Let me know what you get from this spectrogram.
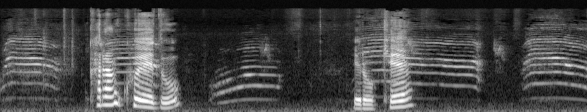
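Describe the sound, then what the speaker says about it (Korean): A cat meows repeatedly at close range, two sharp cries and several longer drawn-out calls, while someone talks about her flowering plants during a garden visit. "고양이가 많이 울죠?"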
